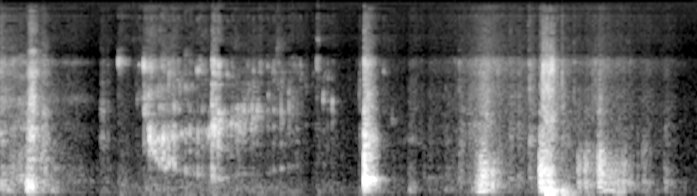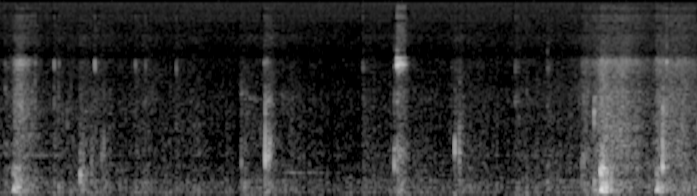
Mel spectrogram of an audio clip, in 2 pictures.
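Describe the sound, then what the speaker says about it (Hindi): A man drinking water in a quiet room, with a few soft sips, gulps and a glass set down close by, then near silence broken by faint clicks. "मैं क्षमा चाहूँगा, मैं थोड़ा पानी ले लेता हूँ।"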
